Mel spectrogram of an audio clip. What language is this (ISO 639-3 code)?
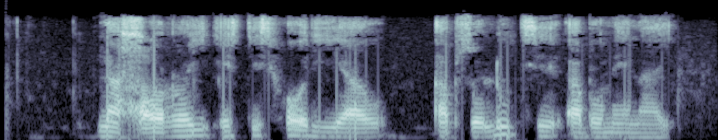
epo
